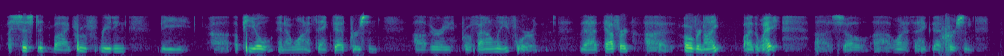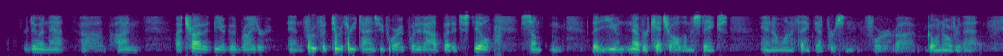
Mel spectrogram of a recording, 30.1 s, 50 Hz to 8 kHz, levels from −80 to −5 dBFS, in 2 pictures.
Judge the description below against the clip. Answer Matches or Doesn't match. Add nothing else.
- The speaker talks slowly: Doesn't match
